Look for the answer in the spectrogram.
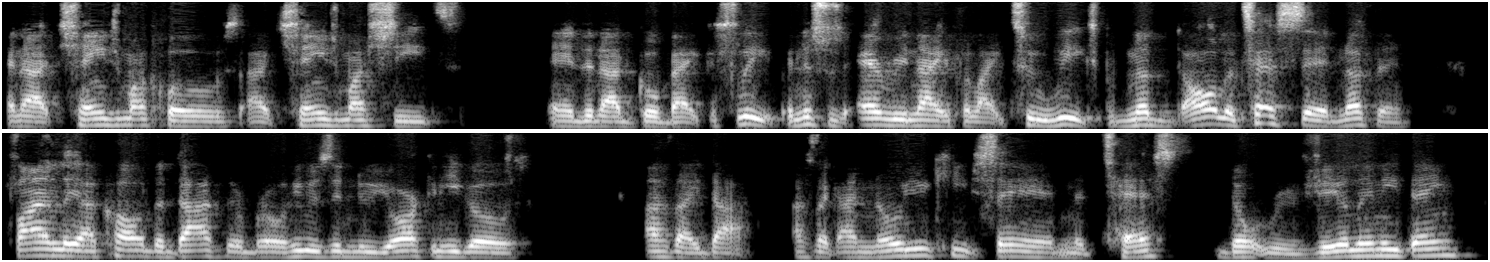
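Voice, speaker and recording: A man's voice: medium pitch, fairly even intonation, brisk, mellow, dry recording. A man in his forties, a former football player, telling a long personal story in a casual interview, talking loosely with many restarts and calling the host "bro".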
